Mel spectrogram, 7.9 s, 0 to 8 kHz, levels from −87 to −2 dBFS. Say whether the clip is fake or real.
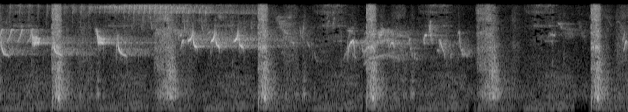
real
